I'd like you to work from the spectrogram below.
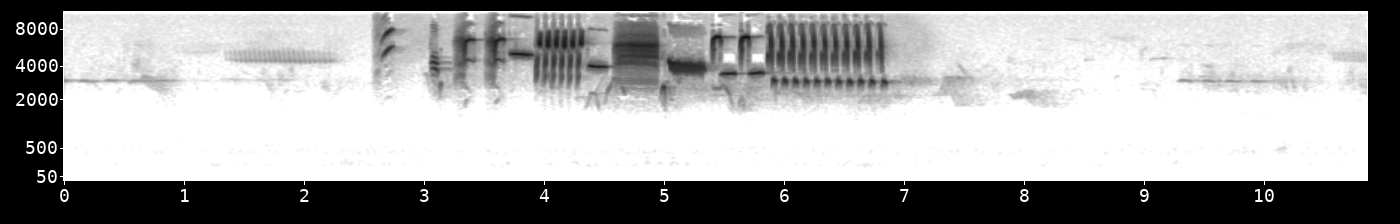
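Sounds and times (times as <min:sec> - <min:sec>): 
Bewick's wren song with whistles, buzz and rattling trill: 0:02.6 - 0:06.9.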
